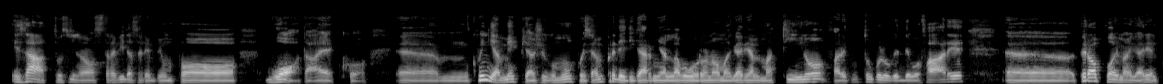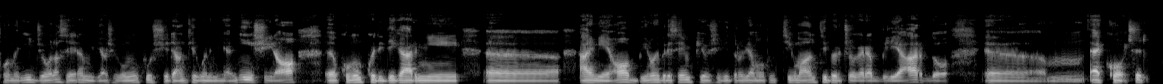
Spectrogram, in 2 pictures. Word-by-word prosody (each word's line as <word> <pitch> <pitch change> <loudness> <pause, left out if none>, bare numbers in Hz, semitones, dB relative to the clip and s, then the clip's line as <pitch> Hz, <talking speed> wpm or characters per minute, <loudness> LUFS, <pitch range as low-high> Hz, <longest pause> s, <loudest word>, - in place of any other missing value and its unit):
esatto, - - +3
sì, 110 +2 -8
la 95 - -6
nostra 95 +2 -4
vita 115 +2 -3
sarebbe 95 -2 -8
un 90 0 -5
po' 90 -1 +3 0.3
vuota, - - +3
ecco. - - -8 0.3
Ehm, 85 -1 -5
quindi, 200 - +5
a - - +4
me 125 +5 0
piace, 90 -6 -2
comunque, 115 +7 -2
sempre 110 +5 -1
dedicarmi 95 0 +2
al 90 - +2
lavoro, 95 0 +3
no, 95 0 +1
magari 95 +1 +1
al 90 0 +1
mattino, 110 +7 0
fare 90 0 -2
tutto 115 +3 -8
quello 105 -3 0
che 95 - -2
devo 95 +1 -2
fare, 125 +8 +2 0.4
ehm, 90 -2 0
però, 160 -1 +6
poi, 115 -9 +2
magari, 100 0 0
al 100 - -2
pomeriggio 95 +1 -4
o - - 0
la 110 - -2
sera 100 -3 -4
mi 90 -3 -5
piace, 85 +1 -8
comunque, 90 +4 -4
uscire 90 -1 -3
anche 90 +1 -3
con 90 - -2
i - - -3
miei 85 -1 -6
amici, 100 -1 -1
no, - - +5 0.3
ehm, 95 - +2
o, - - 0
comunque, 105 +3 +2
dedicarmi, 90 -1 +3 0.2
ehm, 85 -1 0 0.2
ai 95 0 +4
miei 90 -1 +1
hobby. 95 0 +2
Noi, 105 +2 +1
per 100 - 0
esempio, 105 -2 -2
ci 95 +2 -9
ritroviamo 90 0 -4
tutti 95 +1 -9
quanti 95 +2 -1
per 100 - 0
giocare 90 -1 -1
a - - -1
biliardo. 85 +1 0 0.3
Ehm, 80 -3 -5
ecco, - - +5
cer - - -1
90 Hz, 185 wpm, -24 LUFS, 90-100 Hz, 0.4 s, però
